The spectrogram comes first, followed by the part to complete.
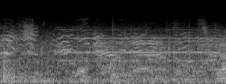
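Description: Several voices shouting and calling over one another during a rugby sevens match, a couple of them holding long calls. A steady low rumble runs underneath.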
